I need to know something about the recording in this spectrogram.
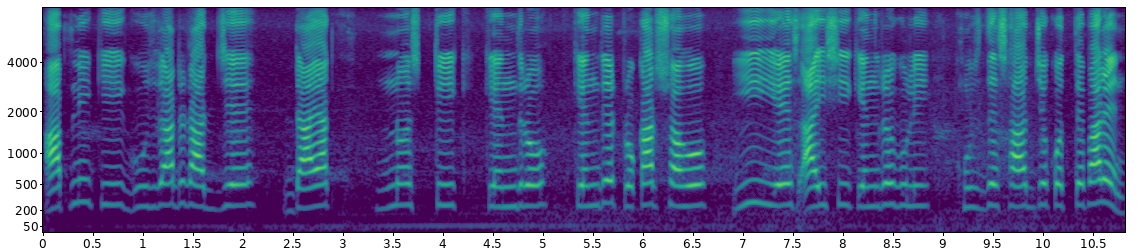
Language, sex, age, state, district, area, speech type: Bengali, female, 45-60, West Bengal, South 24 Parganas, rural, read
